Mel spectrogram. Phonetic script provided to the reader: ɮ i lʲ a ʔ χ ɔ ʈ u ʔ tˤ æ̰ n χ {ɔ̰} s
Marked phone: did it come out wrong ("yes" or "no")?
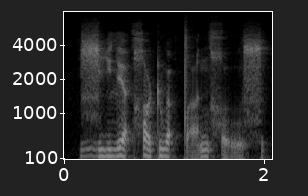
yes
